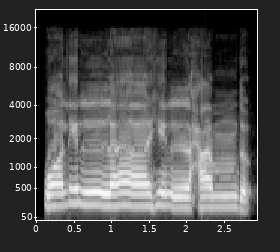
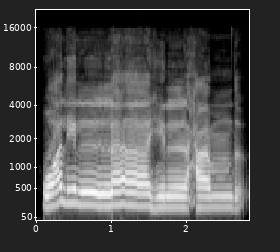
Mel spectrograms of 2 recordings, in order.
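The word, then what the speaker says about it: ولله الحمد: জের হিল ওয়ালিল্লাহিল ওয়ালিল্লাহিল হা দিয়ে মিম ধরবে হা মিম জবর হাম দাল পেশ দু ওয়ালিল্লাহিল হামদ ওয়ালিল্লাহিল হামদ হা দিয়ে এই মিম ধরবে আবার এই দালও ধরবে দালের উচ্চারণটা লাস্টে একটু ভাসবে খেয়াল করুন আমি কিভাবে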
